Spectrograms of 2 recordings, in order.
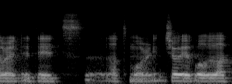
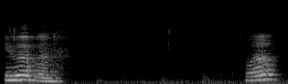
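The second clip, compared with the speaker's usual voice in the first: counting out each squat, raised; 6 semitones higher, slower than usual. Real, not acted. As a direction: call the reps mid-exercise. Counting reps while doing squats.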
